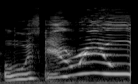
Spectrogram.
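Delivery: high, drawn-out rising squeal; slow, scandalized delight; gleeful onlooker reaction. Retold or imitated. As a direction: stretch it out as pitch climbs.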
